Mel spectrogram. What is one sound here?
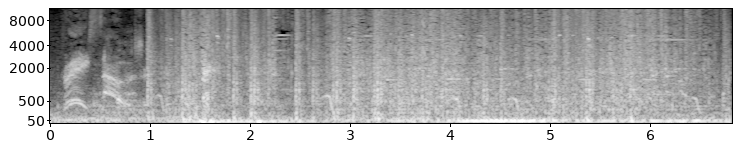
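Gunshots crack rapidly.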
